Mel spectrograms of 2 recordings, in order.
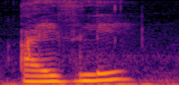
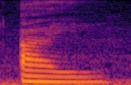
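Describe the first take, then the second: First: The s sound is pronounced. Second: The s sound is silent. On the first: The speaker calls it wrong. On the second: The speaker calls it right. "The A and S are completely silent"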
